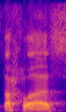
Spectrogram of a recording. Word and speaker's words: Tachles: Actually uh the right pronunciation is taklas and the name comes from Hebrew and uh we have uh some of the Israeli audience here it means to the point.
